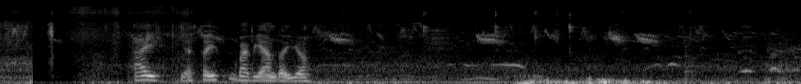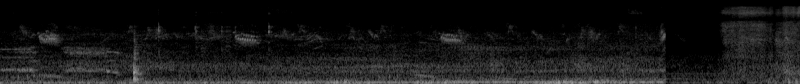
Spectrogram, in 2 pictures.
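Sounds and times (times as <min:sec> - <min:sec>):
bird chirping: 0:01.4 - 0:15.0.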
